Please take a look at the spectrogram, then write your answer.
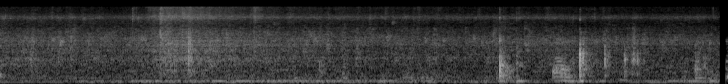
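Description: Chopped carrots sizzle steadily in a hot pan while being stirred, with scraping and spatula knocks growing more frequent toward the end; the frying is fairly quiet and close, with no talking.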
